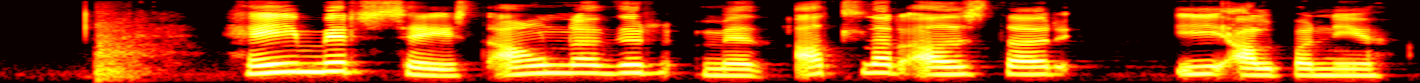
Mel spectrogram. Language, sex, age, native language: Icelandic, female, 40-49, Icelandic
